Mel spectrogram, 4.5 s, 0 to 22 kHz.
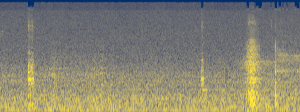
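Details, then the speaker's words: Untested Amiga 600 after re-capping SMD capacitors, first power-on with no disk: a few faint dry ticks seconds apart in a quiet room, empty floppy drive seeking normally. "can hear the floppy ticking."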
